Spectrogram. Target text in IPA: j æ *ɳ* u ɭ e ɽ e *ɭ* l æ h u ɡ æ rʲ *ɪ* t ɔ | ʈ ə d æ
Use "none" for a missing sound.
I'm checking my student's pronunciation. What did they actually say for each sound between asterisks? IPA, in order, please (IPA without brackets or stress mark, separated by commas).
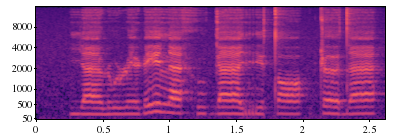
ɳ, none, ə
